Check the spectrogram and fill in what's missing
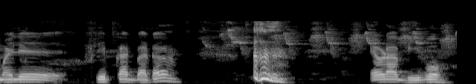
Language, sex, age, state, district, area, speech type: Nepali, male, 30-45, West Bengal, Jalpaiguri, urban, spontaneous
